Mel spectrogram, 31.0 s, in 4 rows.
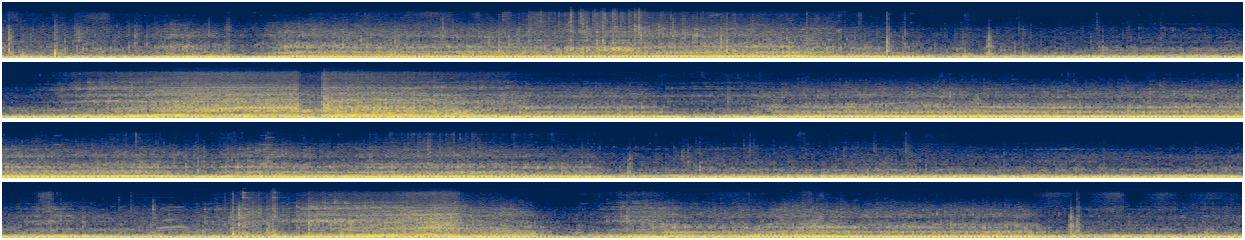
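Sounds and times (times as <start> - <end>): engine revving heard from cab: 8.0 - 19.4, 23.2 - 31.0.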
